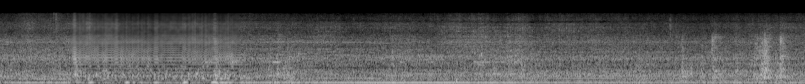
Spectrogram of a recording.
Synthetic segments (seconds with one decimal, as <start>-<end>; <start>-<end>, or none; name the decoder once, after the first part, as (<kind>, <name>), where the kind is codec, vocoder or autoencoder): 0.7-2.4 (vocoder, Vocos)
